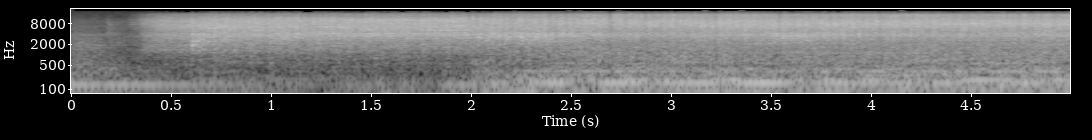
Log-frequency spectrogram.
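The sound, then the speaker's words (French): Hot water running in a shower comes on after a brief quiet moment, then settles into a steady, loud, hissing spray that continues evenly to the end. “L'eau est chaude. Ah. L'eau est chaude. Ah, tous les matins. Tous les matins, tu prends une bonne douche.”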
